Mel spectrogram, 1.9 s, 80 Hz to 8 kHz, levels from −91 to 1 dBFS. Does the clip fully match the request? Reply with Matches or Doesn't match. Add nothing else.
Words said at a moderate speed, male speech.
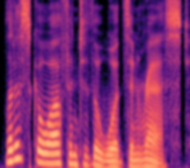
Doesn't match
